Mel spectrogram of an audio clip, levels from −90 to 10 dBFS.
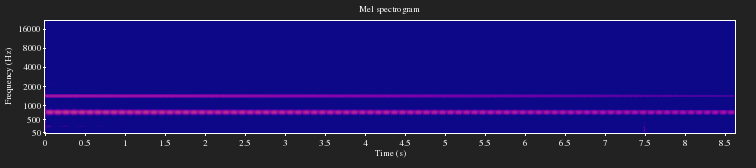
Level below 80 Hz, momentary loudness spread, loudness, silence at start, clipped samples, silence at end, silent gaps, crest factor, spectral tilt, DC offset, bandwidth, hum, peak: under -90 dBFS; 10 LU; -56 LUFS; 0 s; under 0.1%; 0 s; none; 12 dB; 8.5 dB/octave; under 0.1%; 2.3 kHz; none; -44 dBFS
